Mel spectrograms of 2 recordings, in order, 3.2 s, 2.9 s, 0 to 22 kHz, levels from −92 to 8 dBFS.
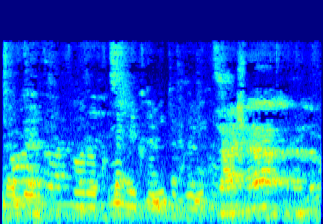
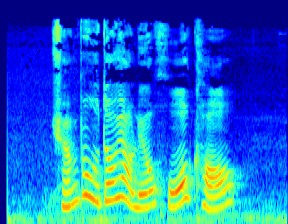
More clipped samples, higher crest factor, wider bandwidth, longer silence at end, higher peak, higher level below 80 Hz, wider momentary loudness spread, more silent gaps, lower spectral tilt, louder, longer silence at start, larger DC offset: neither; about the same, 18 dB vs 16 dB; second, 11.5 kHz vs 16 kHz; about the same, 0 s vs 0.1 s; about the same, -8 dBFS vs -6 dBFS; second, -52 dBFS vs -46 dBFS; about the same, 9 LU vs 8 LU; neither; about the same, -5 dB/octave vs -5 dB/octave; second, -28 LUFS vs -21 LUFS; about the same, 0.05 s vs 0.1 s; neither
